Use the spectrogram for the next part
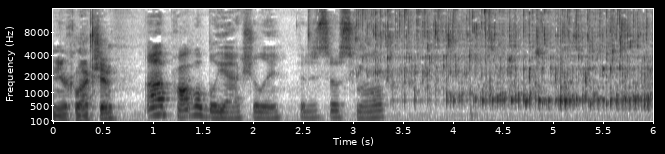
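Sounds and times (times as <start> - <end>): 
speech: 0.0 - 3.6
sparkling water poured from a small bottle into a glass: 3.0 - 5.9.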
